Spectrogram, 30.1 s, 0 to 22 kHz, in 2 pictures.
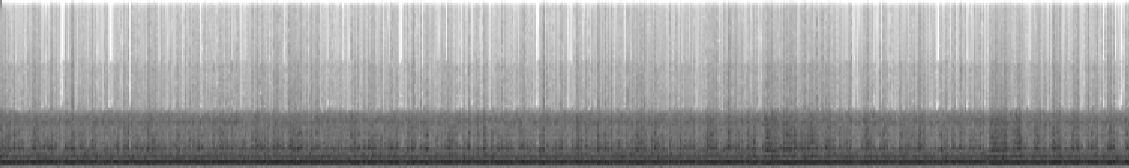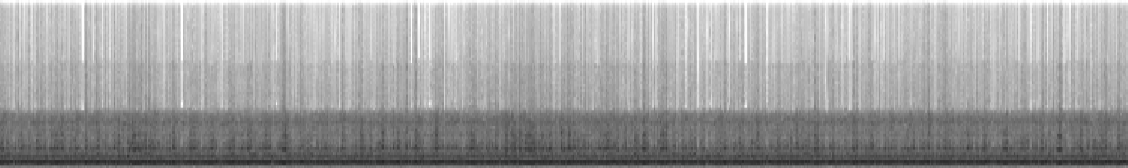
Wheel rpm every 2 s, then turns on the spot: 240, 230, 230, 230, 230, 230, 230, 230, 230, 230, 230, 230, 230, 240, 230.
none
